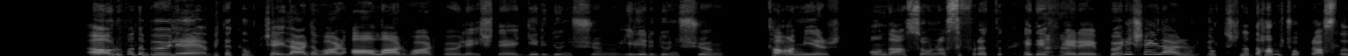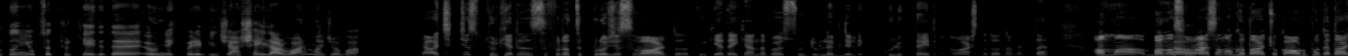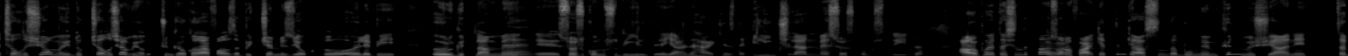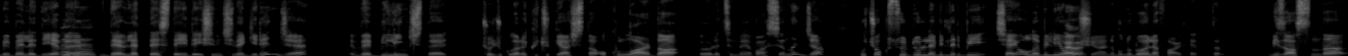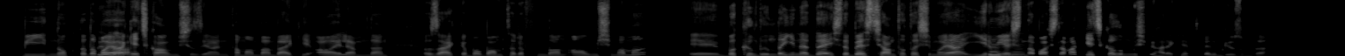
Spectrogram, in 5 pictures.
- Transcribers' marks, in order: other background noise
- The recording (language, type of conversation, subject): Turkish, podcast, Günlük hayatta atıkları azaltmak için neler yapıyorsun, anlatır mısın?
